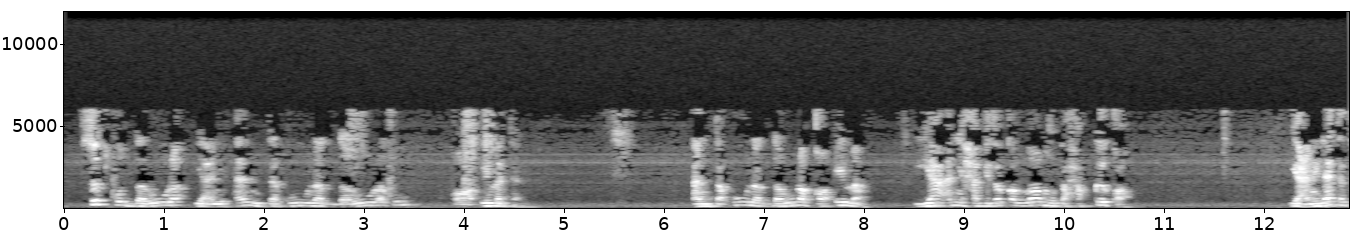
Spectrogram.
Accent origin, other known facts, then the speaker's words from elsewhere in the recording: Egypt; عندنا في مصر يفعلون هذا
